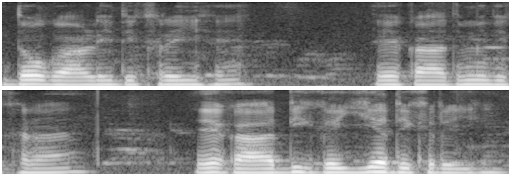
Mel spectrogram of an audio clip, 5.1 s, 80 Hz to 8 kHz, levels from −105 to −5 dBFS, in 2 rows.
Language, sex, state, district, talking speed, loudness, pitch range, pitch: Hindi, male, Bihar, Jahanabad, 190 wpm, -18 LUFS, 140-155 Hz, 145 Hz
